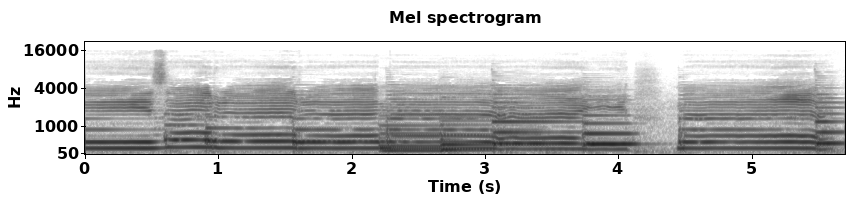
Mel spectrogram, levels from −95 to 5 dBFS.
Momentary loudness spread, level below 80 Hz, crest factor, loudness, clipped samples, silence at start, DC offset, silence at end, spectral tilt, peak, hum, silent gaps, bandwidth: 6 LU; -52 dBFS; 12 dB; -18 LUFS; under 0.1%; 0 s; under 0.1%; 0 s; -7.5 dB/octave; -4 dBFS; none; none; 10 kHz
